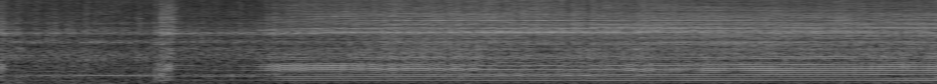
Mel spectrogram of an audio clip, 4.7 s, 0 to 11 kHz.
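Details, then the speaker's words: 2003 Aprilia RX 50 two-stroke project bike with oversized pipe, after rejetting: burbles unevenly at idle, then hesitates before pitch climbs and steadies; lean bog off idle, lost low-end grunt, jet suspected too small, ignition also suspected. "It lost some grunt down low. So maybe that jet was was a bit too small. Yeah, it definitely lost some grunt here."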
